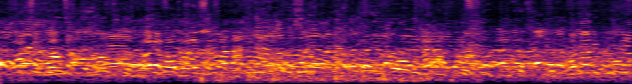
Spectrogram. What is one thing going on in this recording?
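A crowd of men talks and shouts over one another nearby, outdoors.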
